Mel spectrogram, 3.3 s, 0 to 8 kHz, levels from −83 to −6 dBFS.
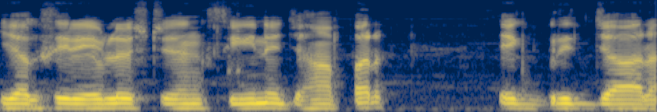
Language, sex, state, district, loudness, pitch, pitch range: Hindi, male, Uttar Pradesh, Lucknow, -15 LUFS, 120 Hz, 115-125 Hz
